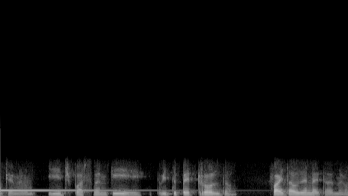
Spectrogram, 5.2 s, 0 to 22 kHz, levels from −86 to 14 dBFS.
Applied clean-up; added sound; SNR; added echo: none; Keyboard (musical); 7 dB; none.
